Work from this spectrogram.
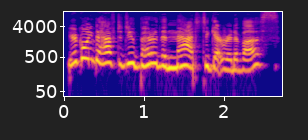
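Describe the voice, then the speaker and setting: Lady doing high voiced teen girl bestie, excitable fangirl type, gushy, story narration. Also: a little fast. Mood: reassuring. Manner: gushing, squealing when excited. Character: excitable, loyal teenage girl, gushing superhero fangirl.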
